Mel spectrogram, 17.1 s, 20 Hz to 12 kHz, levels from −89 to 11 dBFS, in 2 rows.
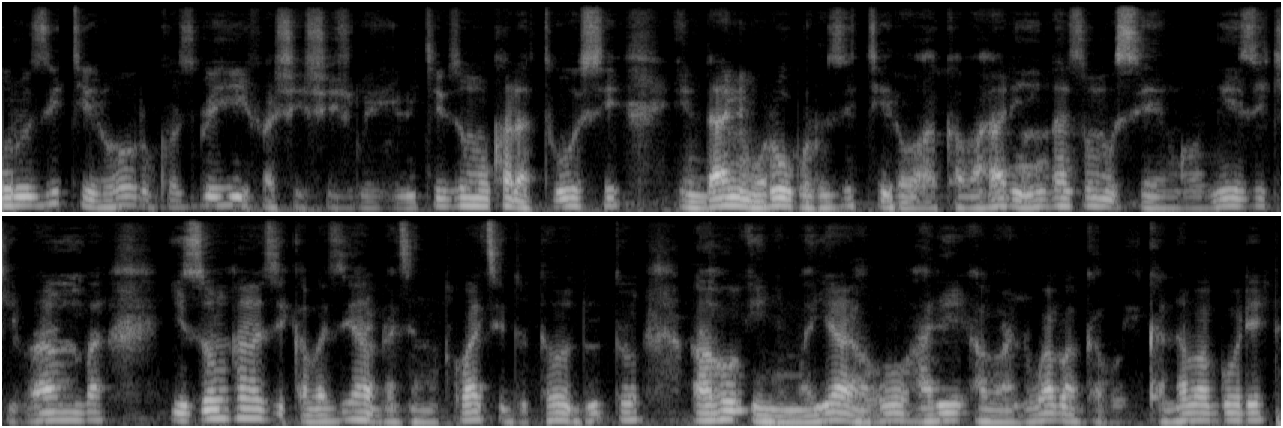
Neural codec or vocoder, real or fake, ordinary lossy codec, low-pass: codec, 44.1 kHz, 2.6 kbps, SNAC; fake; MP3, 96 kbps; 10.8 kHz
